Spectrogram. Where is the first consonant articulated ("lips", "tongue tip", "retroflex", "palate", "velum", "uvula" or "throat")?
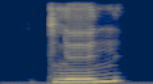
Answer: velum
